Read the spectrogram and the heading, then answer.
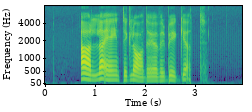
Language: Swedish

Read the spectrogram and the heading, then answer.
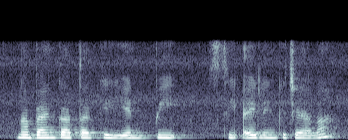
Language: Telugu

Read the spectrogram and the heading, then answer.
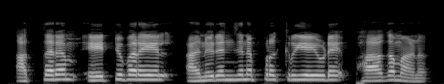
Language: Malayalam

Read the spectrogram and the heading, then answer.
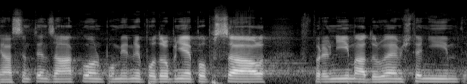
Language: Czech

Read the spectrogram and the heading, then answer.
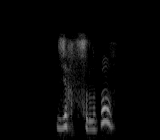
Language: Kabyle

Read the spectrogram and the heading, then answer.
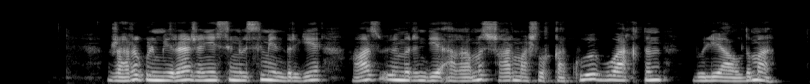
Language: Kazakh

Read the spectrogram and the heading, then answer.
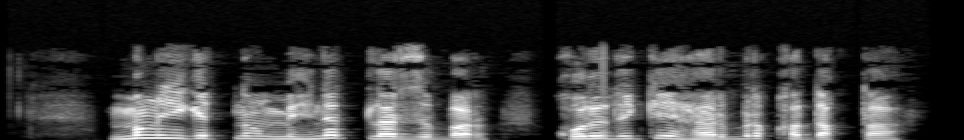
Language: Uyghur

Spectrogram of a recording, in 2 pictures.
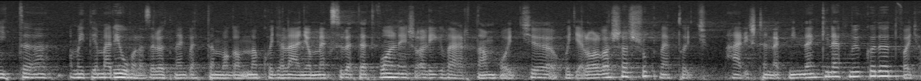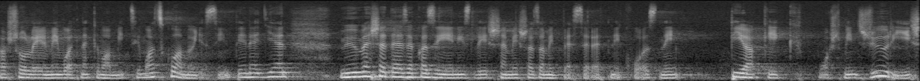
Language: Hungarian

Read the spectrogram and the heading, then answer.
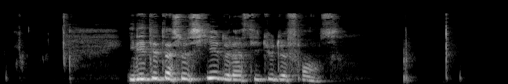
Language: French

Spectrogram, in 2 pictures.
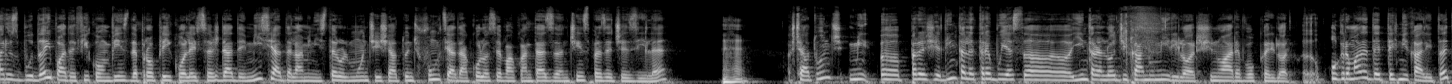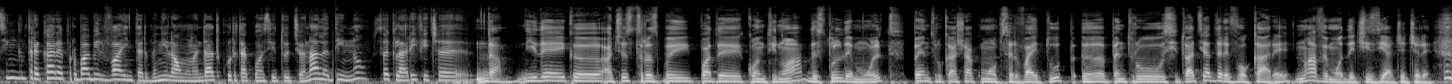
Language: Romanian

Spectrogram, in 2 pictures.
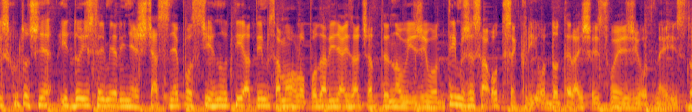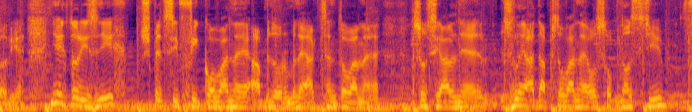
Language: Slovak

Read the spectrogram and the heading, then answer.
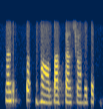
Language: Odia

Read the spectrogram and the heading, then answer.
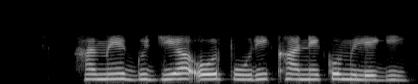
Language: Hindi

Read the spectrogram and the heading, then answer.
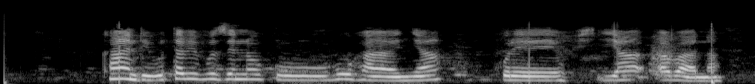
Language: Kinyarwanda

